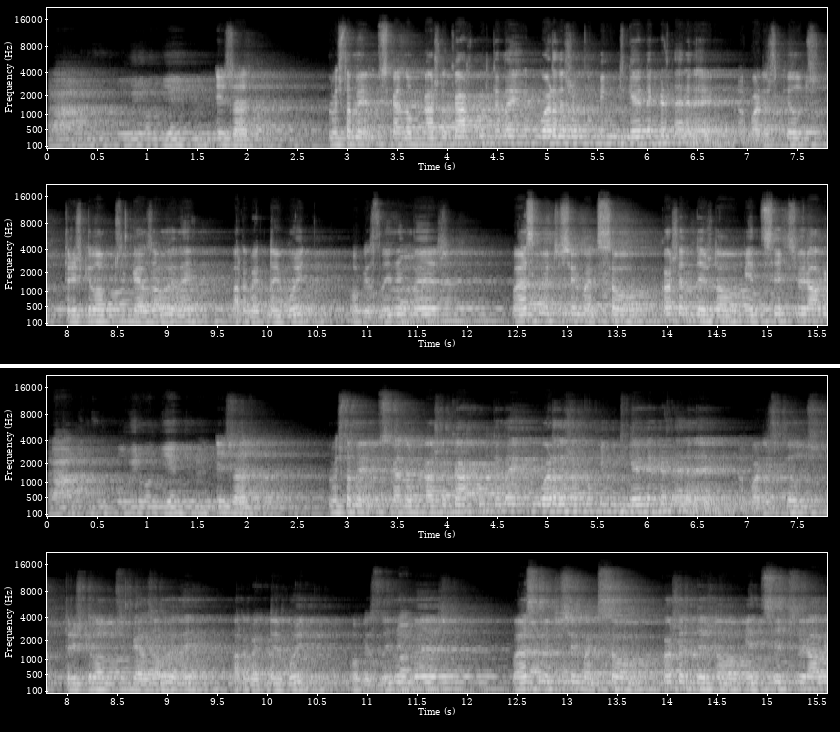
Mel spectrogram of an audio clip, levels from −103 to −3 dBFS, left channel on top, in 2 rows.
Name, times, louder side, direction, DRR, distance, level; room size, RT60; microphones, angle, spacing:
voice 1, 0.0-2.0 3.7-3.8 11.3-11.5, right 1 dB, 40° right, 1 dB, 4.5 m, -34 dB
voice 2, 1.7-2.0 2.8-7.7 8.0-9.3 9.7-10.4 10.8-11.8 12.4-15.6, left 2 dB, 45° left, 1 dB, 2.7 m, -27 dB
29.5 x 27.0 x 5.1 m, 2.8 s
head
